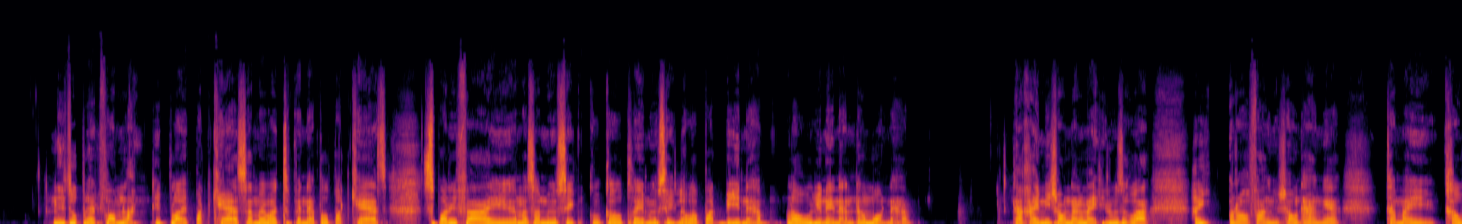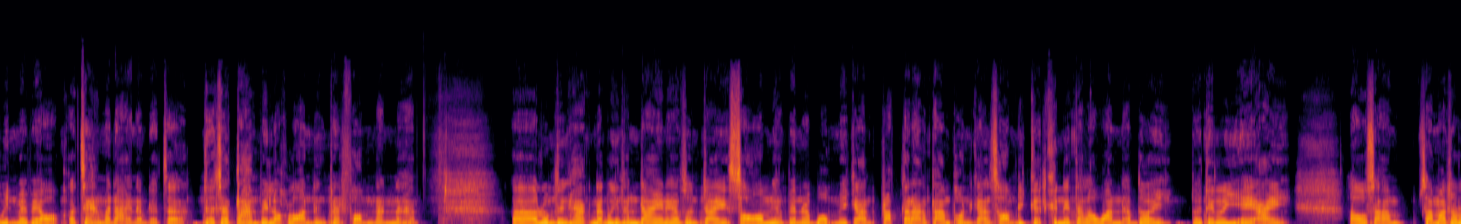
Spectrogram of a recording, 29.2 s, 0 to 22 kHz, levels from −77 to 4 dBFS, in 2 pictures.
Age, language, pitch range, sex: 20-39, Thai, 85-105 Hz, male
